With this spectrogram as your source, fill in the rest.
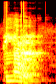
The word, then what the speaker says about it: pleut: Terus il pleut. Pleut, T-nya jangan dibaca.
